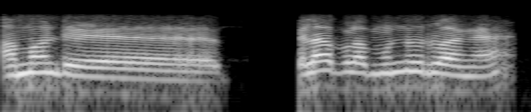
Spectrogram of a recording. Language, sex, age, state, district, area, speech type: Tamil, male, 45-60, Tamil Nadu, Perambalur, rural, conversation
